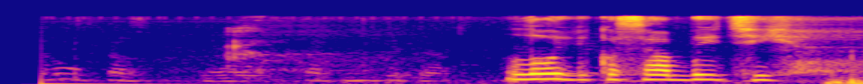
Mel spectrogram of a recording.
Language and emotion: Russian, neutral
